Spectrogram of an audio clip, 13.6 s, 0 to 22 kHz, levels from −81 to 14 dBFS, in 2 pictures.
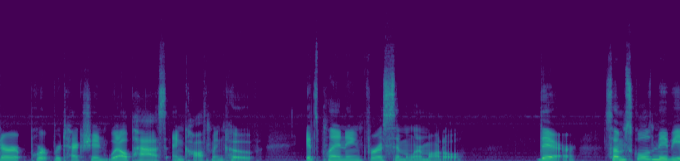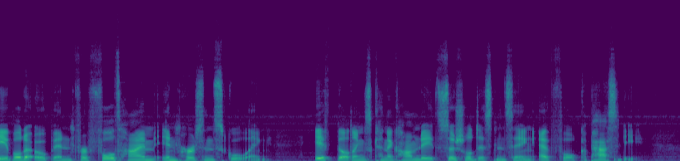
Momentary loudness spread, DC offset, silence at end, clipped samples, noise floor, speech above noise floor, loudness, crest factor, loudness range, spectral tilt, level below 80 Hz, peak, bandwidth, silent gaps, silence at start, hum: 11 LU; under 0.1%; 0.45 s; under 0.1%; -60 dBFS; 35 dB; -25 LUFS; 20 dB; 4 LU; -3.5 dB/octave; -54 dBFS; -6 dBFS; 19 kHz; none; 0 s; none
